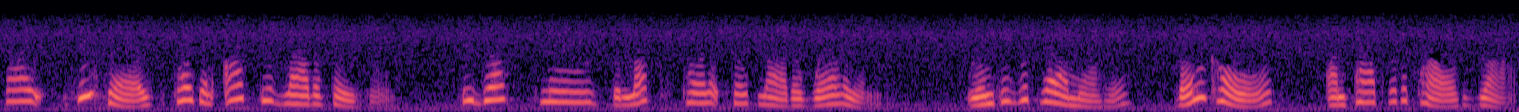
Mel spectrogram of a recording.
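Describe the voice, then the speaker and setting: Female vintage radio ad reporter, gushing, animated delivery, tinny narrow-band broadcast. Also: fairly high pitch, a little slow, husky. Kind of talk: scripted 1940s radio advertising.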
